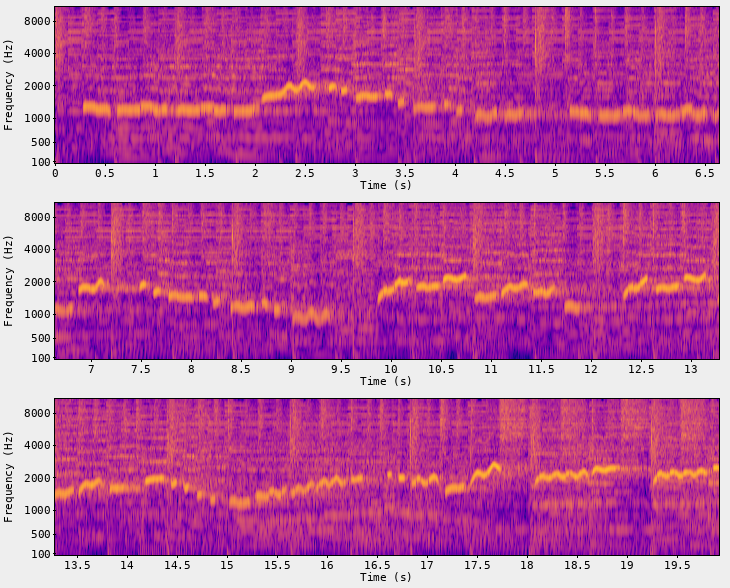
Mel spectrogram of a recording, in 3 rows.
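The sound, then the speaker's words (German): A clear, loud whistled melody from a classical symphony in G minor, performed as art whistling, glides and trills above a pop version of the orchestra, a full, steady backing with a driving pop beat, continuous for the whole stretch with no voices. “die große G-Moll-Sinfonie, die Sinfonie Köchel-Verzeichnis 550 von … gepfiffen wird mit einer verpoppten Version des Orchesters”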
